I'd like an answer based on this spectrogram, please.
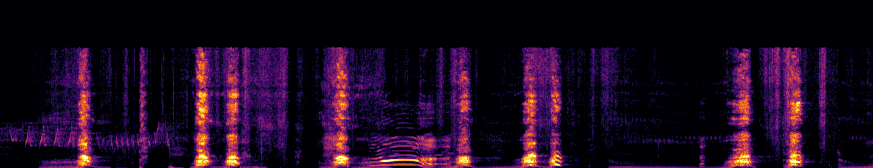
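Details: Gus, a two-year-old partially sighted West Highland White Terrier, barks at his own shadow at home in Tain, Scottish Highlands, on a sunny day. Sharp repeated barks mix with low growls and a rising-falling whine midway, with short pauses between bursts.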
